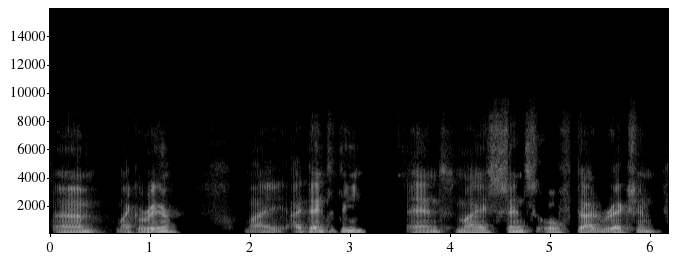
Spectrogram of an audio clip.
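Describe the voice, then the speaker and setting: Very deep-voiced Dutch man in his fifties. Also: takes it slowly, vocal fry, a bit bright. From Netherlands. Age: 50s. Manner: hesitant, many ums and uhs, reads from notes. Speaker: channel host. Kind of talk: personal storytelling to camera.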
